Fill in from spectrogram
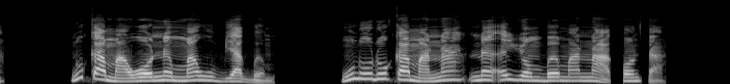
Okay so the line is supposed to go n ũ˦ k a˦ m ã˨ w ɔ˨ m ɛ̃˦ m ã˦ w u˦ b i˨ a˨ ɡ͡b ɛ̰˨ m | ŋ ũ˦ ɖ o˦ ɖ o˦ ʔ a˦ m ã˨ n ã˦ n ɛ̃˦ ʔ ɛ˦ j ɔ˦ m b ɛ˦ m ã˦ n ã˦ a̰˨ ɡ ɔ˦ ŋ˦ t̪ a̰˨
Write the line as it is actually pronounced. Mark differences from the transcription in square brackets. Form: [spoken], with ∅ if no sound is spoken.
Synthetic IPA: n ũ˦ k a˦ m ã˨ w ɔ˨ [n] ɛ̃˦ m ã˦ w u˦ b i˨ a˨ ɡ͡b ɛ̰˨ m | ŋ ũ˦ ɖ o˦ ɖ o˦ [k] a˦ m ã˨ n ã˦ n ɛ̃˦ ʔ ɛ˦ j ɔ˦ m b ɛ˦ m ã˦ n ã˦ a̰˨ [k] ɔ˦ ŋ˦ t̪ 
